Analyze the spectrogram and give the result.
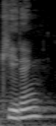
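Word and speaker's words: Keating: my application absolutely my name is keing spell it for yep k e a t i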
